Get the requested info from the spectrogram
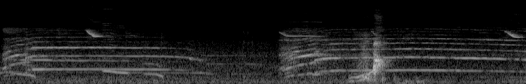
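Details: Pet Golden Retriever, female, gives repeated steady tonal howls with short falling slides between them, broken midway by a brief sharp noise.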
